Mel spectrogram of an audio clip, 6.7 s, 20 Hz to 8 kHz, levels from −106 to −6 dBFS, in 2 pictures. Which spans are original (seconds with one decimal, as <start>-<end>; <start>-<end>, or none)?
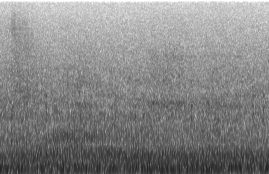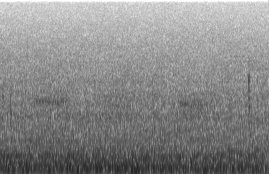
0.0-6.7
